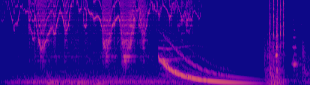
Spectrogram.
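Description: Electronic synthesized tones: rapid warbling high-pitched sweeps, rising and falling several times a second, then a long downward glide in pitch over about two seconds. A brief cluster of clicks follows near the end.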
